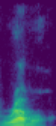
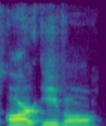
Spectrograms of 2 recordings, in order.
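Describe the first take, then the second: First: It is said as one word, like 'revel'. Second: It is said as the letter R plus 'evil'. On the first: The speaker calls it wrong. "not Revel like Revel" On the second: The speaker calls it right. "is our evil for ransomware evil"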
